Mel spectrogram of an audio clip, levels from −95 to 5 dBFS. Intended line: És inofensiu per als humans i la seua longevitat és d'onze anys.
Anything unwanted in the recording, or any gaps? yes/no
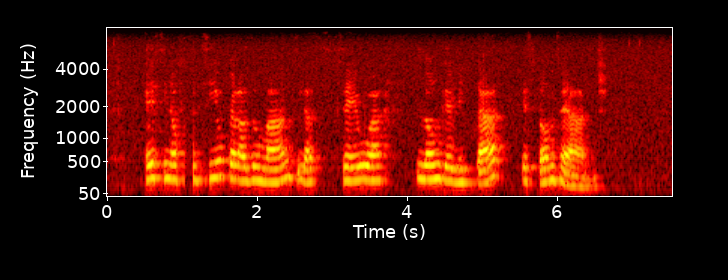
yes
